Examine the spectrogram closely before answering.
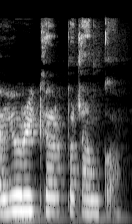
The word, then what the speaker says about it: Yuriy Kerpatenko: And I suggested that we dedicate this talk tonight to Yuriy Kerpatenko. Do I pronounce it correctly, Nataliya? Yeah, Yuriy Kerpatenko.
